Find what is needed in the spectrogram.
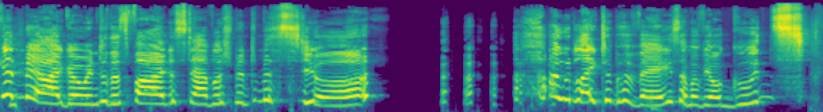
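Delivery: put-on loud, old-fashioned, high-class posh British accent. Speaking as a baby trying to get into bars, in an old high-class british accent. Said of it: "talking like old, high-class British people".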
